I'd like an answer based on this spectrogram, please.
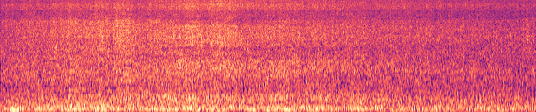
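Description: Ocean surf breaking on a sandy beach: a steady rush of waves.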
